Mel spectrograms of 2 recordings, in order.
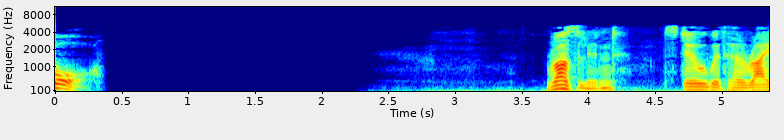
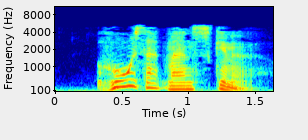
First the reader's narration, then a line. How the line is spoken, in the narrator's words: Rosalind and I inquired, anxiously and simultaneously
